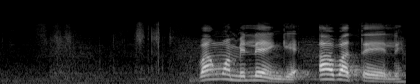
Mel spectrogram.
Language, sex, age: Tsonga, male, 25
